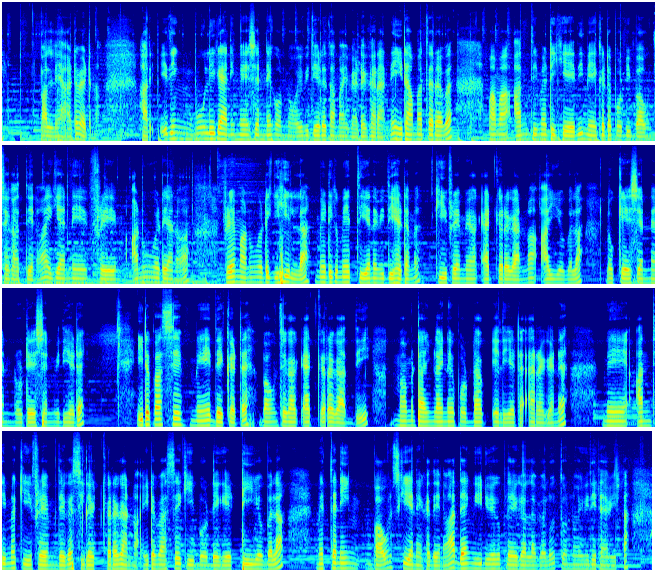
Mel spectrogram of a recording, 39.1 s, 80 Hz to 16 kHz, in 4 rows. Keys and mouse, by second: 1.1 middle click, 1.7-2.1 shift+middle drag, 2.7-4.5 ctrl+middle drag, 5.2-5.9 shift+middle drag, 6.4 ctrl+middle click, 7.0 middle click, 11.4-12.8 drag, 17.8 i, 22.0-24.2 drag, 28.1-30.2 drag, 32.9 t, 36.2-39.1 drag.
